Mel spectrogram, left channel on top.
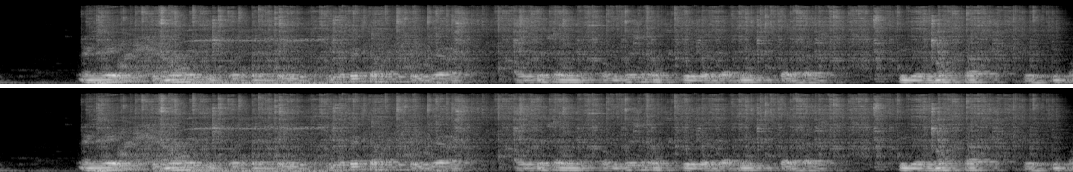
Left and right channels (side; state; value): both; identical; correlation 1.00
